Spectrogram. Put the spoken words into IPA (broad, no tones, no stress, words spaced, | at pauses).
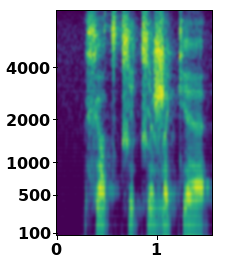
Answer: xʲɔt͡st͡ɕɨ t͡ɕiʐɛ kʲɛ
